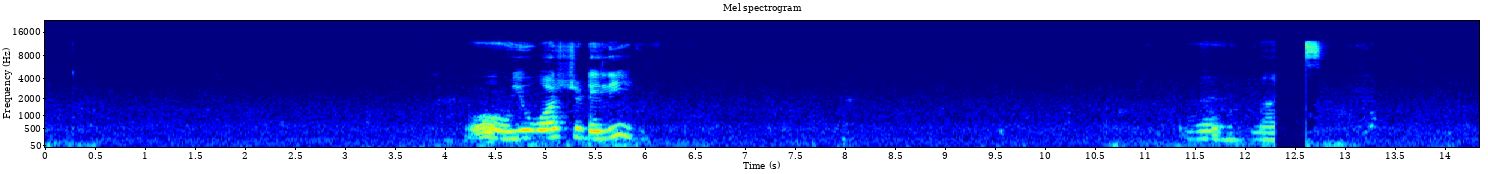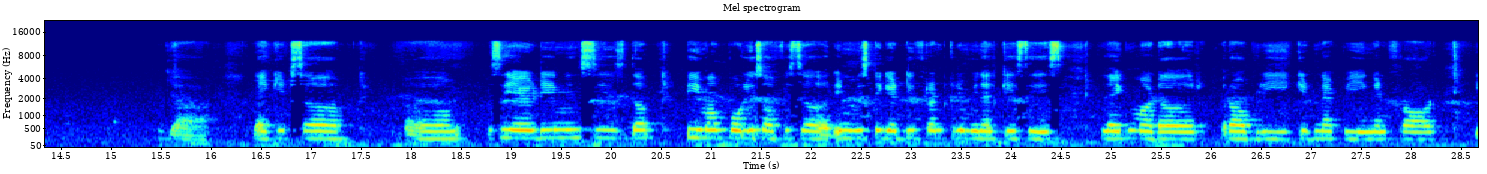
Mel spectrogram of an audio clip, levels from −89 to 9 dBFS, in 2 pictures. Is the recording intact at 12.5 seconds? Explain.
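No. At 12.5 s the speech sits inside an audio dropout to a faint residue running from 12.30 to 12.62 s, about 0.31 s. The signal cuts out abruptly mid-flow, and the gap holds only hiss, roughly 45 dB below the normal level, before the speech returns just as suddenly. The likely cause is a brief loss of the feed upstream while the rest of the chain stayed live, so its noise floor kept passing through.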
